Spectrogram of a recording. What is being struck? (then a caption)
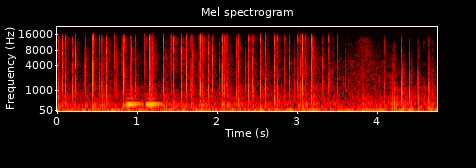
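Tablet with glass screen. Long nails tap rapidly and irregularly on the glass screen of an iPad lying flat. The result is a quick stream of sharp, bright clicks that die away almost at once, over a faint low hum.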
